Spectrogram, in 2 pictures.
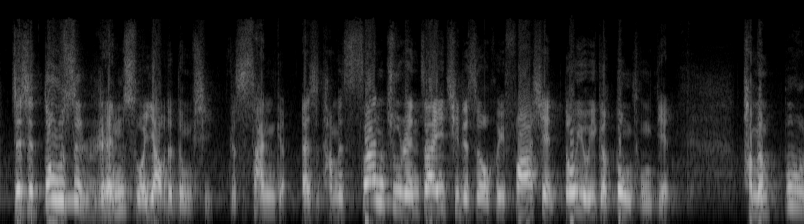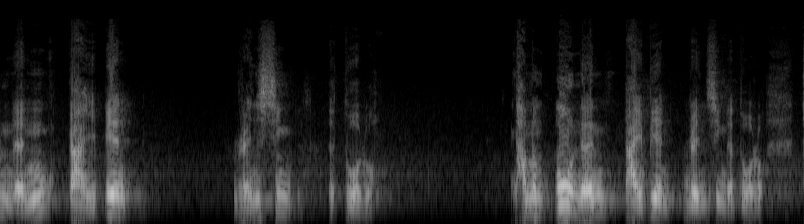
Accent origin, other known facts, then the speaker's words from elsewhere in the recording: Singapore; 我们新加坡社会是孔夫子的教导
